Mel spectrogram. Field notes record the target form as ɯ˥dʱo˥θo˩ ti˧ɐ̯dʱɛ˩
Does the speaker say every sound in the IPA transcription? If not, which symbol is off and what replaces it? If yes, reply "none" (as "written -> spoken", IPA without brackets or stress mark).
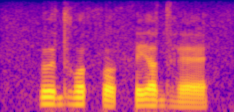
t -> θ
